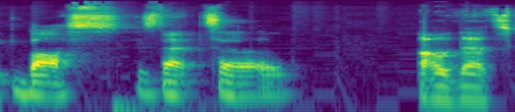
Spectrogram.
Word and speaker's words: Bas: the way is it bass or like am I saying that right um yeah that that works fine so in my native language Dutch it's pronounced boss but um how whatever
